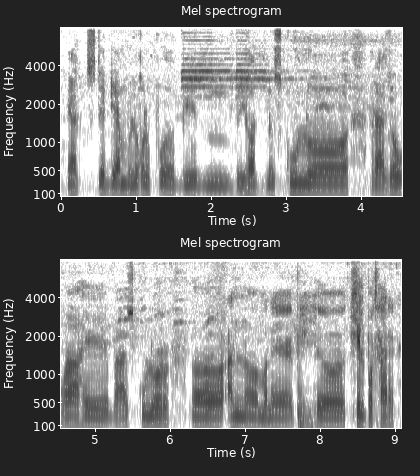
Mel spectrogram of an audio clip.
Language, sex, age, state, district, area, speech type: Assamese, male, 30-45, Assam, Barpeta, rural, spontaneous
